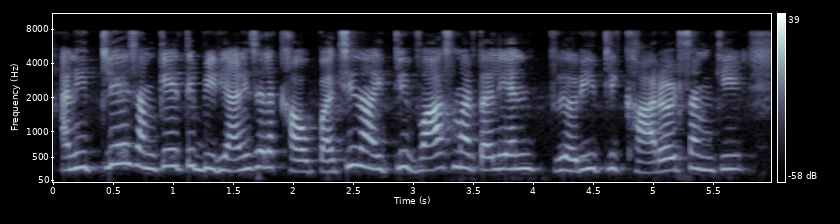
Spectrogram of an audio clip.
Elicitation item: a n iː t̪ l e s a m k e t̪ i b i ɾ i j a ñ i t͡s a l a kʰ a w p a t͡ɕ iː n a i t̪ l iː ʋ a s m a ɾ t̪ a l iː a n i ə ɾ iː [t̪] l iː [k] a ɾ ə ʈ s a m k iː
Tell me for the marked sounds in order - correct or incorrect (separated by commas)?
correct, incorrect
